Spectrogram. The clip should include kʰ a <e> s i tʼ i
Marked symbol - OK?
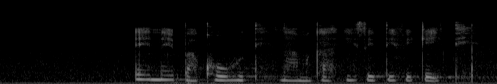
no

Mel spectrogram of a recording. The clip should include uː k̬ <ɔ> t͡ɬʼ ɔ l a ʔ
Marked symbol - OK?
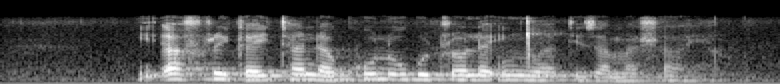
no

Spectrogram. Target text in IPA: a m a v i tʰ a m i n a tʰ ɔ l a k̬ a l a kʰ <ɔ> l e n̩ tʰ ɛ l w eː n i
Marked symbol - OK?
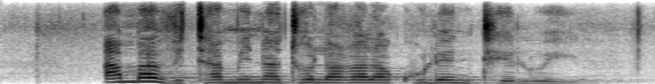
no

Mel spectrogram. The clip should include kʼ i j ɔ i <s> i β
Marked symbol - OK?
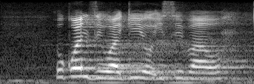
yes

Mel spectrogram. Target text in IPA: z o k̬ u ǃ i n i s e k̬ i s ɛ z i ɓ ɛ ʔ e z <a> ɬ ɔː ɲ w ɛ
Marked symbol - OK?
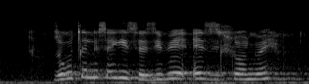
no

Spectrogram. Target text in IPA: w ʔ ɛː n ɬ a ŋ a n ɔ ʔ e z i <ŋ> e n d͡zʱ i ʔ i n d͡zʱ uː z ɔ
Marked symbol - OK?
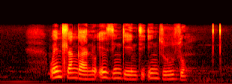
yes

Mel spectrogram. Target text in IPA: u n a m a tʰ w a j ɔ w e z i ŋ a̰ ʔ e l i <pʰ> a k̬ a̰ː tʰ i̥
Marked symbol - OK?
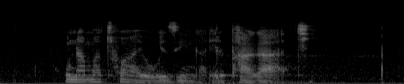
yes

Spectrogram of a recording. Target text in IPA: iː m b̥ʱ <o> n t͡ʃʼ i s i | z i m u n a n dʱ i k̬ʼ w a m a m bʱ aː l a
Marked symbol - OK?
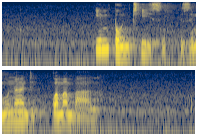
yes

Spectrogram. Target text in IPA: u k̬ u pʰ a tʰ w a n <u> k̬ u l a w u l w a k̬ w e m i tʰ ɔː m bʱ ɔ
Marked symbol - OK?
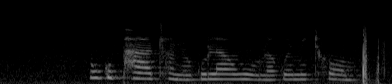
no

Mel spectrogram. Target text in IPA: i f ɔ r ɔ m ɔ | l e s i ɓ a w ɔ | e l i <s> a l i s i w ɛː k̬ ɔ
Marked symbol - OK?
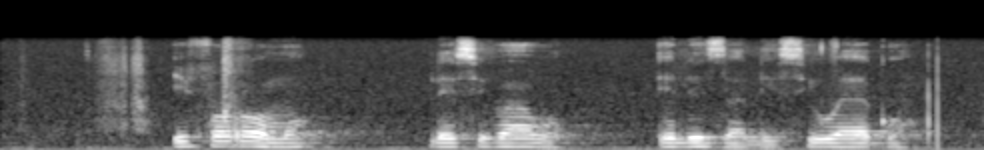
no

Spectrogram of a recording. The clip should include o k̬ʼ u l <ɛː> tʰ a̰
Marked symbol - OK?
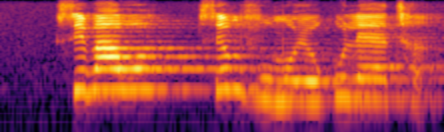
yes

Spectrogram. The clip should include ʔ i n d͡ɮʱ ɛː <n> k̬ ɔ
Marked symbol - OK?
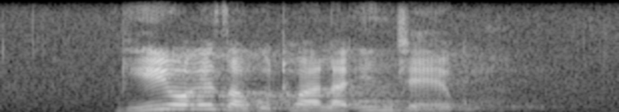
no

